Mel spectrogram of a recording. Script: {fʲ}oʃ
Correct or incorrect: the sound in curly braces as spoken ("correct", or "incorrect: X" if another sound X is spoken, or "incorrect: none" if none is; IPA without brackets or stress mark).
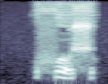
incorrect: f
